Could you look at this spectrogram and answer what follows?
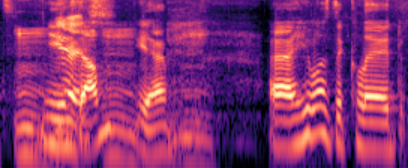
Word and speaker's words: Nindam: And the incumbent MP um Matthew Nindam, am I pronouncing that right? Nindam.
